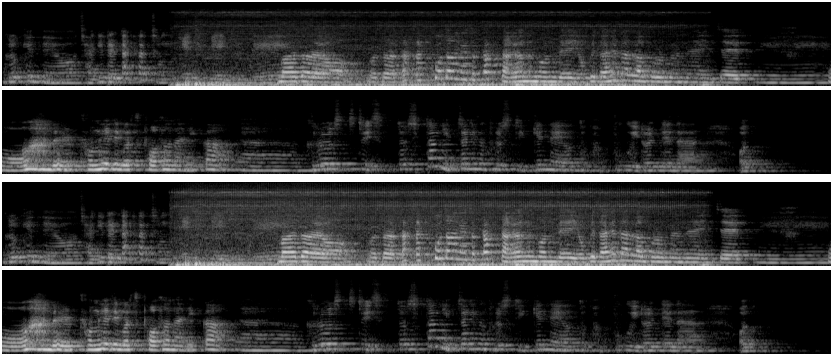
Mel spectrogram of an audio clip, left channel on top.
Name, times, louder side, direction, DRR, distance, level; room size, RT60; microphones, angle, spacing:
voice 1, 0.0-2.9 3.7-4.1 7.5-8.3 10.6-15.8, right 1 dB, 5° right, -1 dB, 5.0 m, -35 dB
Bicycle, 1.7-7.1, right 2 dB, 35° right, 0.6 m, -26 dB
voice 2, 2.8-7.4 8.3-10.6, right 2 dB, 55° right, 5 dB, 1.1 m, -22 dB
17.0 x 7.2 x 5.4 m, 0.83 s
head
